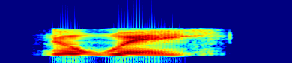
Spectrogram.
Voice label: Voices Refuse Male Young; rebel cops 2019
